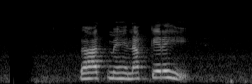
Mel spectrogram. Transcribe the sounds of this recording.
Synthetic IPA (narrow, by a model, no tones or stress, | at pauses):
ɾaɦət̪meɦnəkːeɾɐɦḭː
